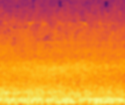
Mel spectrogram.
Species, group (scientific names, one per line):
Ornebius kanetataki
Orthoptera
